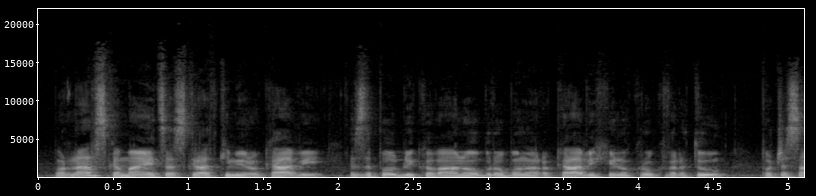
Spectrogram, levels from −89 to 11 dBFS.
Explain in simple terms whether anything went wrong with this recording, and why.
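Generation loss: the speech was likely saved as MP3 and re-saved a few times, so throughout it sounds swirly, hollow and smeared, with blurred sharp sounds.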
